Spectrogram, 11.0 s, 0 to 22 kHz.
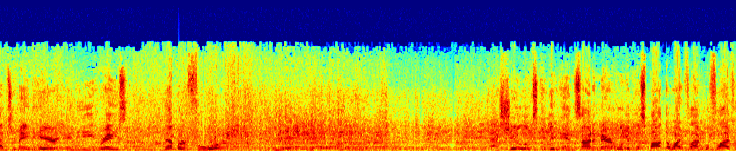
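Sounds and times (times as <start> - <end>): race car engines at speed: 0.0 - 11.0.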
